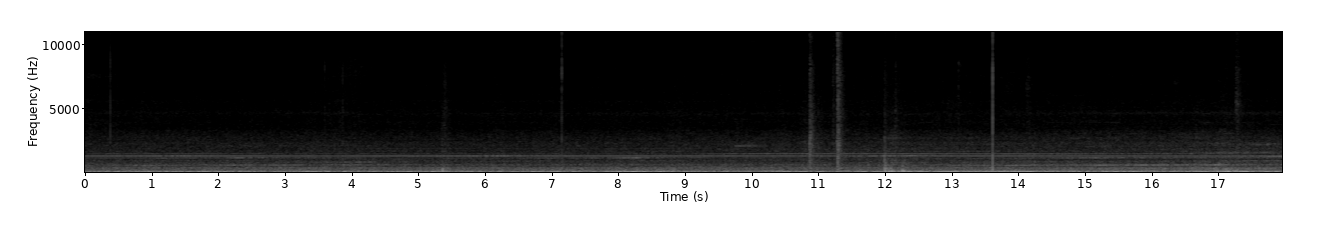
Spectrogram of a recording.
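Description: Passenger train running slowly, heard from inside the carriage: a steady low rumble with a faint whine above it. A few sharp clicks come through, most of them in the last third.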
